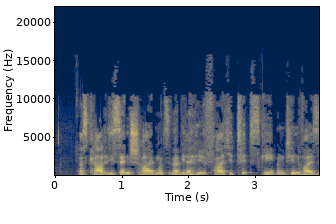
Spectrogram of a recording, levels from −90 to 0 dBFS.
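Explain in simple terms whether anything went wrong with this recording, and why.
Nothing went wrong with this recording; the signal comes through intact, with no technical problems to report.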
